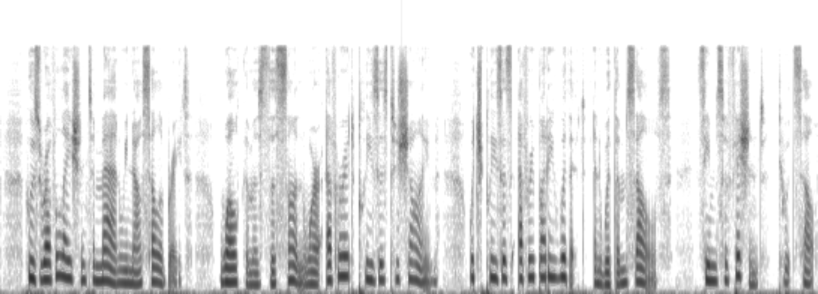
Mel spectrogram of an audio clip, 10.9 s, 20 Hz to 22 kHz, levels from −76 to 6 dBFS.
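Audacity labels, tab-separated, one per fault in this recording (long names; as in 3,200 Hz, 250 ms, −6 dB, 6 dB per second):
5.360000	5.360000	click −13 dBFS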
